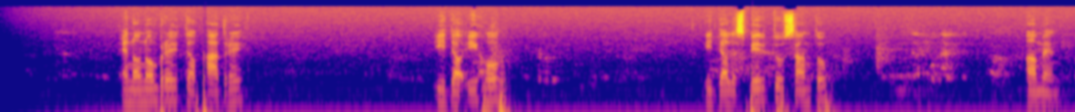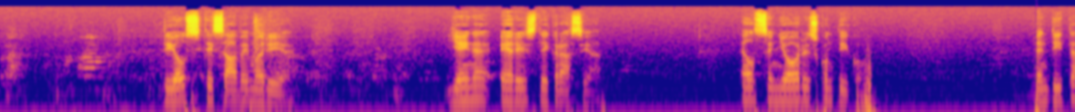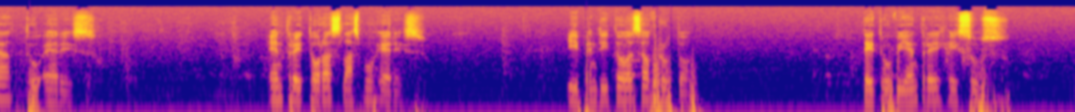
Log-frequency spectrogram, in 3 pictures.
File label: Hail Mary slow, Spanish, prayers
